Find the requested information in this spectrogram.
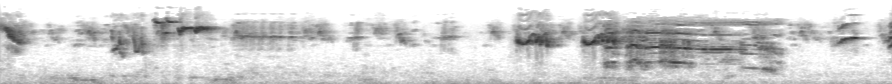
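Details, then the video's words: Song thrush singing a varied run of high phrases, some clear and whistled, others harsh, scratchy and buzzy, in bursts separated by short pauses, with a dense chattering phrase near the end. "Sonido del Zorzal Comun - Sturz cantator - TURDUS PHILOMELOS"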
